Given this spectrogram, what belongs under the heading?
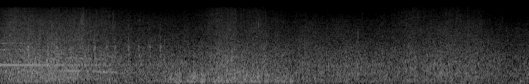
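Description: Ocean waves roll and wash at sea aboard a sailing ship in Assassin's Creed 3, a continuous broadband surge with wind noise, steady and fairly loud throughout with no talking.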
